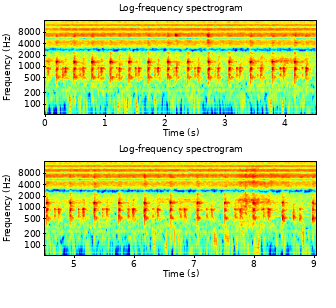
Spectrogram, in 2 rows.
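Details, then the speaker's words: Eagle Grand Duchess (Eagle Fan Corp 2811) retractable-blade ceiling fan, new in box with a stiff blade mechanism: quick regular clicking, four or five ticks a second, over a soft hum while running; a bearing issue is suspected. "Also, it's not, of course, supposed to click like that."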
